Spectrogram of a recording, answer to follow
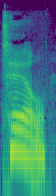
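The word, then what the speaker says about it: Thgil: goes my name is till spelled t h g i l but it's pronounced till and basically it's light backwards he's just like looked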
